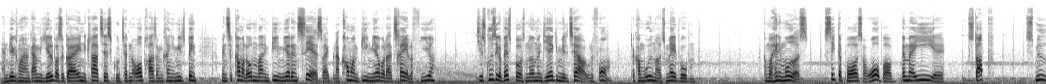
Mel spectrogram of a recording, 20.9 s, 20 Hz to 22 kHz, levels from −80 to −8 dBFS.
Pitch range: 145-185 Hz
